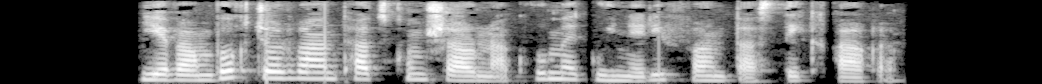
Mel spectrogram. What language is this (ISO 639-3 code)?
hye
